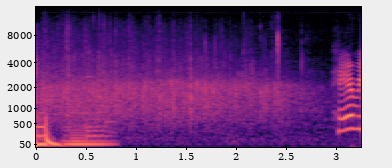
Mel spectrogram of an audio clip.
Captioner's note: audience applauds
